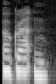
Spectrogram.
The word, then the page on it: au gratin: American English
